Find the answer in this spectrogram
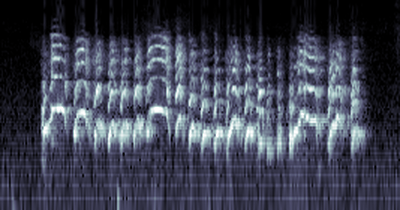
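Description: A hyena gives a fast run of nasal, cackling notes lasting several seconds.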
